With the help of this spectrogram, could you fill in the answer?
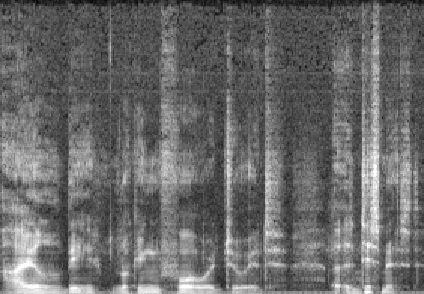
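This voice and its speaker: Husky, blustering, low-voiced school principal. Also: male voice, lively intonation, slow pace, darkish tone, full character voice. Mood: nervous, forced politeness. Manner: blustering, stammering, put-upon. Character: flustered, grumbling middle-aged school principal and reluctant father. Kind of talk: old-time radio comedy acting.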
